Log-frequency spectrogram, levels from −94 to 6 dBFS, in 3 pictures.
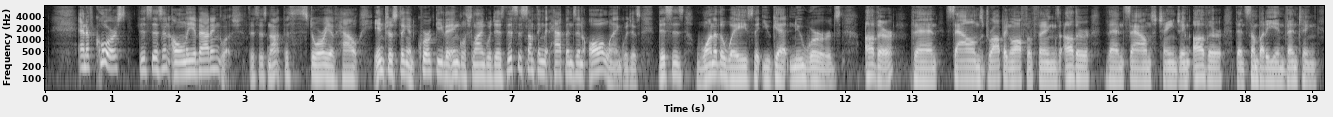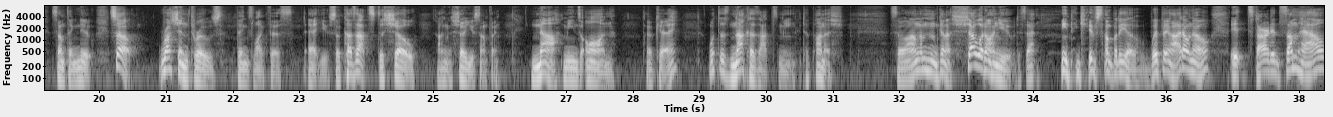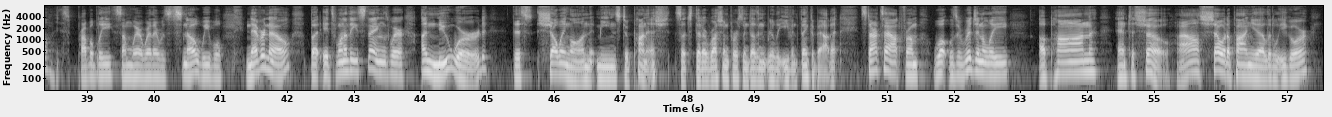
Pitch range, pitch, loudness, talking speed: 95-130 Hz, 115 Hz, -17 LUFS, 170 wpm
